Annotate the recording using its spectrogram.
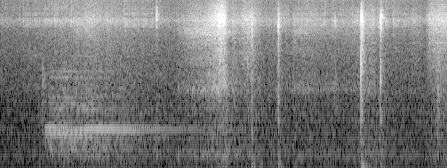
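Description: Near silence broken by a few faint, scattered clicks and taps of typing as a number is entered, the sharpest about two seconds in and again near the end.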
